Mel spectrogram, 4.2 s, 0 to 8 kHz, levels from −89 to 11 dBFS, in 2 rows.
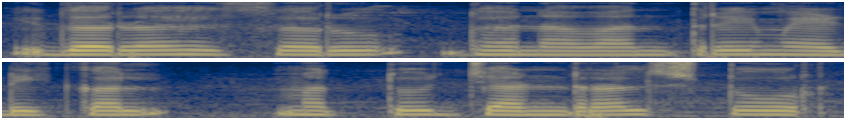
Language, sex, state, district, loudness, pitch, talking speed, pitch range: Kannada, female, Karnataka, Bidar, -19 LUFS, 210 Hz, 115 wpm, 200-215 Hz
